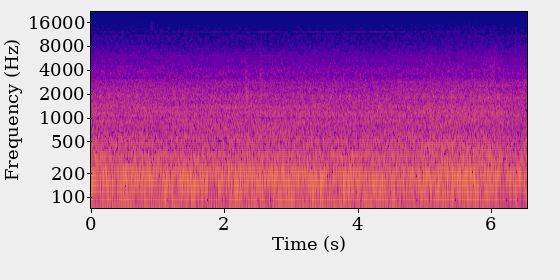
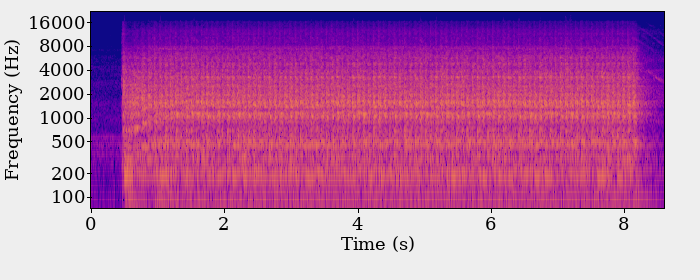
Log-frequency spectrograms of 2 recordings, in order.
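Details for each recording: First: 2000 Ford F-150 at 331,000 miles, just after replacing the original fuel pump: steady, even low rumble at idle with no misses, knocks or surging; runs smoothly, though a leak was found at a heater attachment point. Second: The starter churns steadily for about eight seconds and the engine never fires. This 2000 Ford F-150 has no fuel pressure; when actuated with a tool, the relay clicked but the fuel pump didn't turn at all.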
